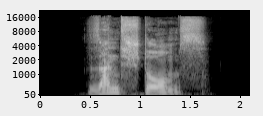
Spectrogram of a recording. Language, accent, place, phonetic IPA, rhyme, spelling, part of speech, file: German, Germany, Berlin, [ˈzantˌʃtʊʁms], -antʃtʊʁms, Sandsturms, noun, De-Sandsturms.ogg
- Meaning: genitive singular of Sandsturm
